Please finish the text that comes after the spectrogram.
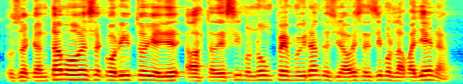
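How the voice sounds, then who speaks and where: A man's voice: on the high side, steady tone, fairly quick. A male pastor, preaching a sermon with passion and rhetorical asides to the congregation. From Cuba. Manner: impassioned preaching, retells scripture in dramatic quoted voices.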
